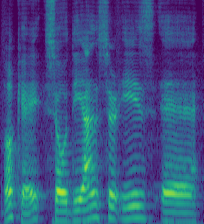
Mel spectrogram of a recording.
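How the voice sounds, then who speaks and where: A man hosting a live variety show over a video call, playful and animated, laughing as he talks. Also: mid-range voice, slow, soft background music. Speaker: host.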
